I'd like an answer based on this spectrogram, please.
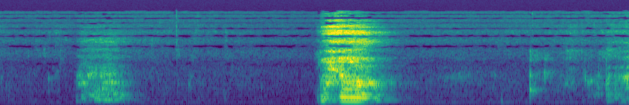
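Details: Vaccinated female dog with kennel cough, coughing in a small indoor room: two harsh, honking bursts about one and a half seconds apart, the second louder and rougher, followed by faint household noises.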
